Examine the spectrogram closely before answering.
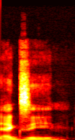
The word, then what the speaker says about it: exine: hex booty dad uh exceine and rhymes with Gene exine pan pronounce Pawn everybody's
